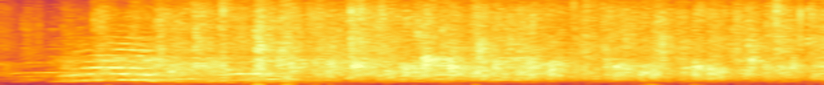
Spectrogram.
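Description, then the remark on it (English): An audience breaks into sustained applause, a dense, steady wash of clapping that swells quickly and holds strong for about four seconds, with faint voices and whoops mixed in. “Yes, it's worth some applause.”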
